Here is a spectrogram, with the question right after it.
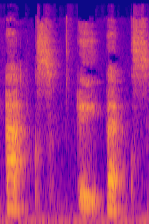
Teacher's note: The pronunciation of the word “ask” like “Ax” is very common in African American Vernacular English as well as in some southern dialects. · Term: metathesis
